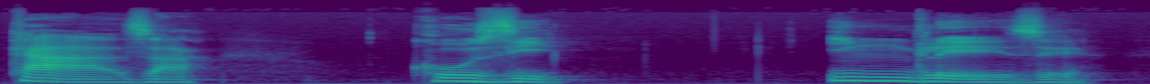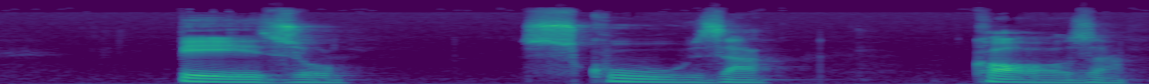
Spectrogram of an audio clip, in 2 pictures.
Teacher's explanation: nella pronuncia neutra moderna, quindi il modello che ho introdotto all'inizio, si tende ad avere sempre z tra vocali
